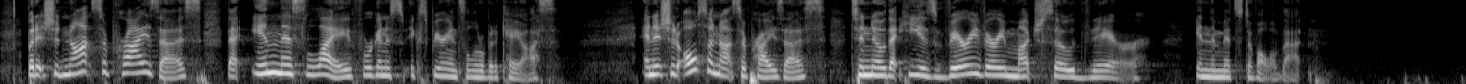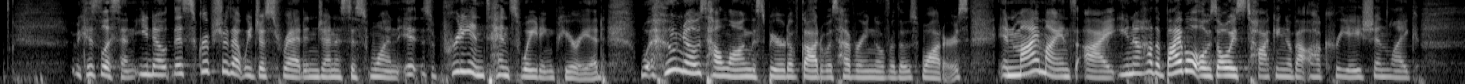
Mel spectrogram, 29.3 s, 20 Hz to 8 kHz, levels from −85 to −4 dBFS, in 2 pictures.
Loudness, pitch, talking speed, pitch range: -28 LUFS, 225 Hz, 185 wpm, 195-270 Hz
